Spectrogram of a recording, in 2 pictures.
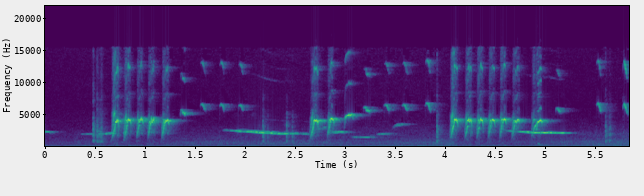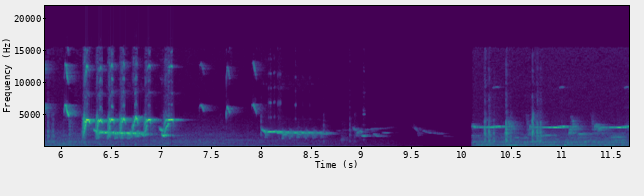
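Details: Lure song of a white-rumped shama, used to prompt other birds to reply: high rapid trills alternate with long sliding whistles, a busy sequence that fades and pauses briefly before resuming.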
